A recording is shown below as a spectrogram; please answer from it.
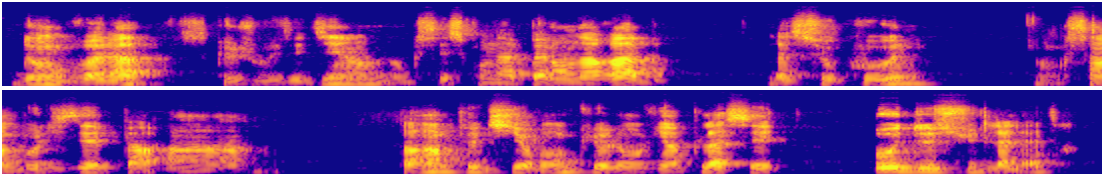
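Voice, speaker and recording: A man's voice: fairly low pitch, normal speed, fairly bright tone. A man giving an online lesson on Arabic letters, talking patiently and repeating his points, sounding out clipped consonants again and again. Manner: patient, repeats points with many "donc" and "d'accord". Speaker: Arabic teacher.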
